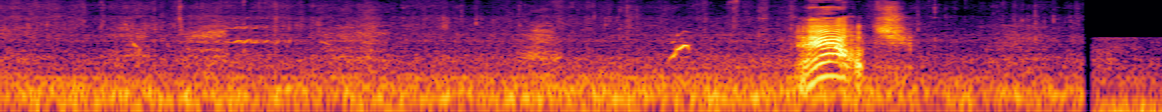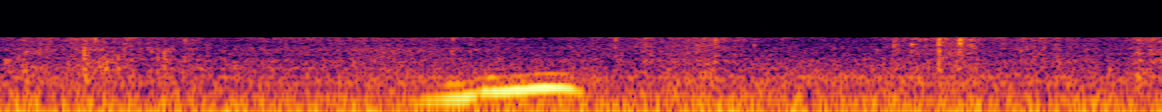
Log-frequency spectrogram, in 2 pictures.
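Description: A flock of Muscovy ducks feeding on Cheerios in the grass, with a short, loud, rising squeal about three seconds in and a brief low rising call about six seconds in.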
